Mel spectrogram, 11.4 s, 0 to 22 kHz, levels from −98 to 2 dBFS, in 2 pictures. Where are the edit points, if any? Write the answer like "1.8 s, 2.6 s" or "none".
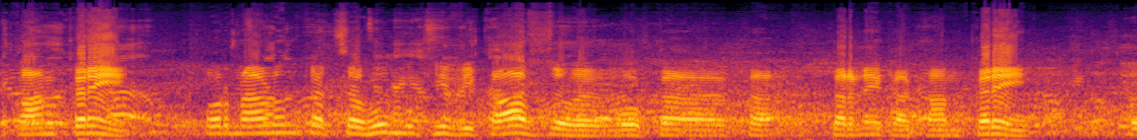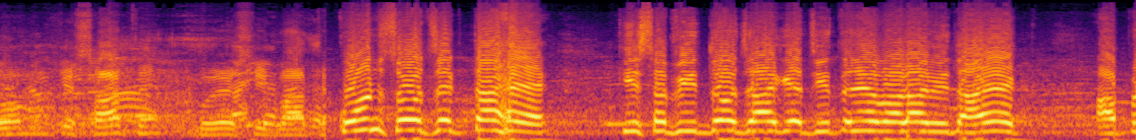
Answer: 7.3 s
